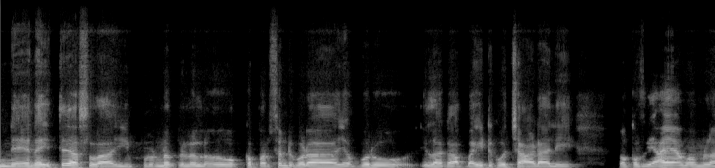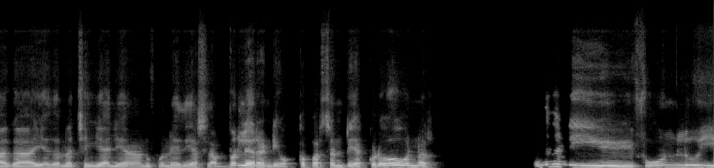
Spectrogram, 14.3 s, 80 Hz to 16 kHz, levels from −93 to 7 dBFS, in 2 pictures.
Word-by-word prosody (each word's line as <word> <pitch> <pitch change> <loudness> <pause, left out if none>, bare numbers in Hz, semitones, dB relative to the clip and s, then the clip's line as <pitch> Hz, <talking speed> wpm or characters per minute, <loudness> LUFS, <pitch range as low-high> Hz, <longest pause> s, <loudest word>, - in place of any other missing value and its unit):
నేనైతే 150 +3 +2
అసలా 150 -3 +2 0.2
ఇప్పుడున్న 140 +3 -2
పిల్లలు 145 -2 0 0.2
ఒక్క 145 +2 -5
పర్సెంట్ 150 +3 -2
గూడా 155 -1 +5 0.3
ఎవ్వరూ 155 +3 0 0.5
ఇలాగ 150 -1 0 0.2
బయటకొచ్చి 155 0 -1
ఆడాలి, 135 0 +2 0.6
ఒక 150 0 -4
వ్యాయామంలాగా 150 0 +2 0.2
ఏదన్నా 145 0 -4
చేయాలి, 145 0 -2
అననుకునేది 150 +2 -6
అసలు 145 -1 -8
ఎవ్వరు 180 +8 -4
లేరండి. 145 -5 +2
ఒక్క 130 +4 -9
పర్సెంట్ 165 +2 -3
ఎక్కడో 160 +3 0 0.2
ఉన్నారు. 155 -3 -2 1.1
ఎందుకంటే 225 +1 -4 0.2
ఈ - - +2 0.5
ఫోనులు, 185 +3 -3 0.2
ఈ - - +1
150 Hz, 115 wpm, -21 LUFS, 145-160 Hz, 1.1 s, గూడా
